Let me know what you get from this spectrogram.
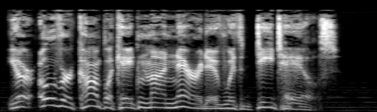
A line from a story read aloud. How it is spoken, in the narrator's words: Earl snapped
